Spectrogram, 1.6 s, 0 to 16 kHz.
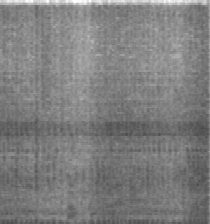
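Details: Kawasaki Barako 175 single-cylinder, earlier took ten kicks to start: steady thump with an even, quick beat and a small rev rise near the end; runs smoothly.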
